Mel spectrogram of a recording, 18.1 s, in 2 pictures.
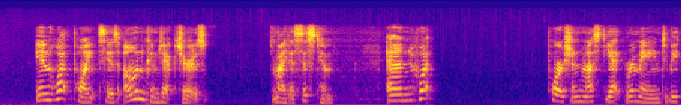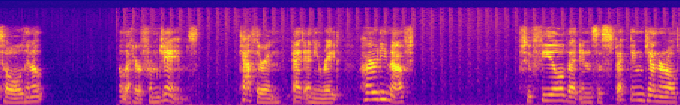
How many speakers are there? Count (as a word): one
